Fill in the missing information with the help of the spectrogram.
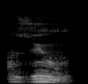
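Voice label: "assume", Nigerian Pidgin, male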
